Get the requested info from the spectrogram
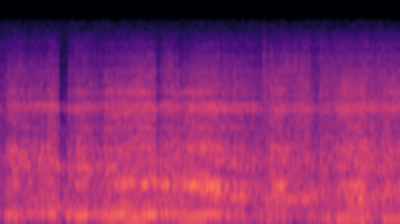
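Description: Small trials motorcycle engine revving up and down, its pitch rising and falling several times as the rider works the throttle through the course.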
